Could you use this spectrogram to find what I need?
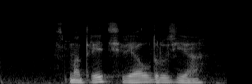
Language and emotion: Russian, neutral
